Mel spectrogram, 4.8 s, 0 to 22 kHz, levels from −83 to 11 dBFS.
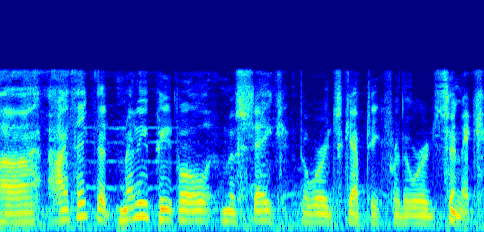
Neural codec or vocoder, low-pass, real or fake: codec, 16 kHz in and 24 kHz out, 2.2 kbps, FireRedTTS-2 codec; 7.2 kHz; fake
